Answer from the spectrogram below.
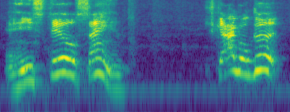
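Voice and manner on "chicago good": high mocking voice imitating the mayor; mock him in a high voice.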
